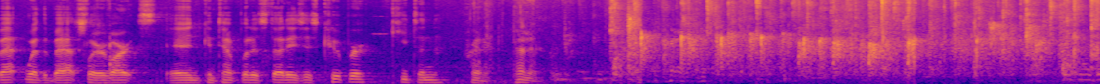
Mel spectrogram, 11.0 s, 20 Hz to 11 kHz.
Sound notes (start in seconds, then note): 6.0 applause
